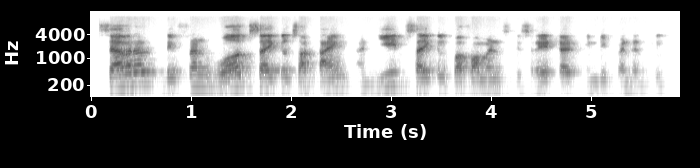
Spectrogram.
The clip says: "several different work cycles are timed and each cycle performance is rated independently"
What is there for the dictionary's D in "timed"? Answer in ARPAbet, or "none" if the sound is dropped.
none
